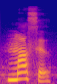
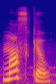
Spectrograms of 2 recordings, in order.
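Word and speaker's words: muscle: مثال عشان نفهم اكتر زي كلمه ما ما ما مس حرف الاس اهو وبعده حرف ايه؟ السي بس حرف السي هنا ايه سايلنت مش بننطقه ماسل ماسل ما قلناش ماسكل اوكي قلنا ماصل وبكده انتهى الفيديو او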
